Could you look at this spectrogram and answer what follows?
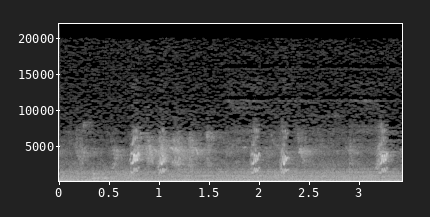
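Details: Yellow-vented bulbul at a nest outside a window, day 29 of a nesting, hatching and fledging period, with young birds answering the parents' singing. Short, high, sharp chirps come singly and in quick pairs over a steady low hum.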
